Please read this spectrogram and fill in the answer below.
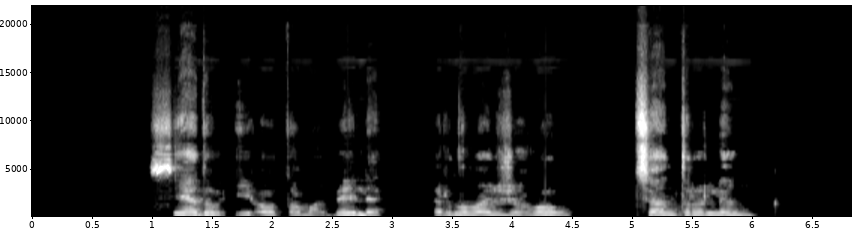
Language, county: Lithuanian, Vilnius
